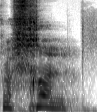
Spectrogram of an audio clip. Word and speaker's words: Rafale: Proper French pronunciation should be pronounced like Rafale, but more stress on the F. Rafale.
